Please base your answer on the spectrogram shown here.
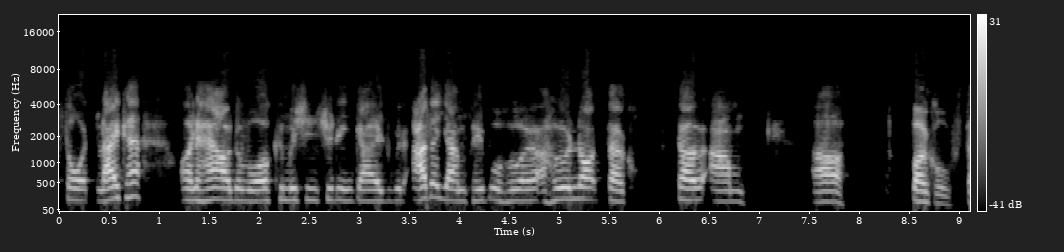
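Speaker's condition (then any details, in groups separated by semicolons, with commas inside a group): Cerebral palsy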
